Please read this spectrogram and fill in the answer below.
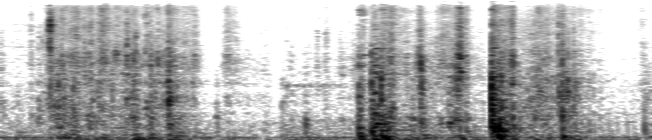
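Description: Rustling and handling of a cardboard box and paper recipe cutouts, with a few sharp knocks about two and three seconds in.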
